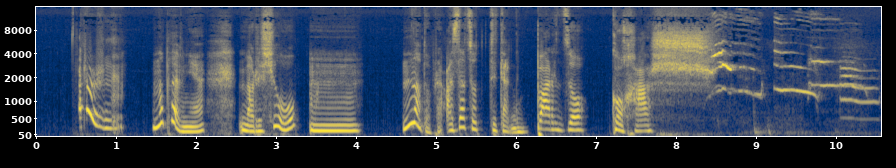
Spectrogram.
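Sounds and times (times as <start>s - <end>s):
speech: 0.7s - 8.1s
cat meowing: 8.4s - 10.5s.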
